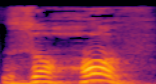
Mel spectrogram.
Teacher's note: when you have a double komatz, it's zohov, the emphasis is on the end of the word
